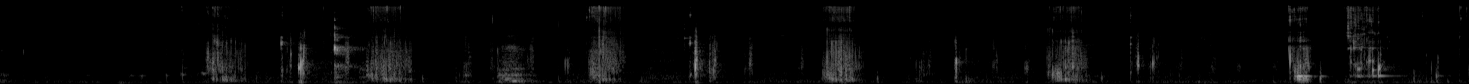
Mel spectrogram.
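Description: Red wine being tasted by mouth: a string of short slurps and swishes as the wine is drawn in with air and worked around the mouth, then spat into a handheld spittoon, with a louder cluster of sounds near the end.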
